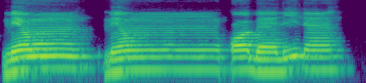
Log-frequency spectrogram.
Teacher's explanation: dibaca dengan samar hampir mirip antara suara N dan NG dan mendekati huruf setelahnya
